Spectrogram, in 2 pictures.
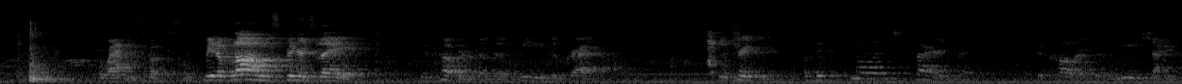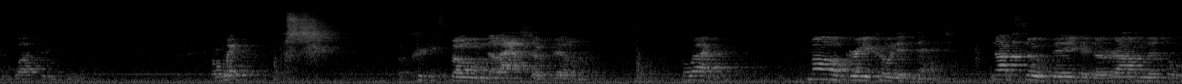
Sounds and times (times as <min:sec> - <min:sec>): Narration, monologue: 0:00.0 - 0:23.6
Male speech, man speaking: 0:01.0 - 0:06.3, 0:07.1 - 0:09.8, 0:10.4 - 0:12.8, 0:13.9 - 0:14.4, 0:15.8 - 0:17.8, 0:18.6 - 0:19.2, 0:19.8 - 0:23.6.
